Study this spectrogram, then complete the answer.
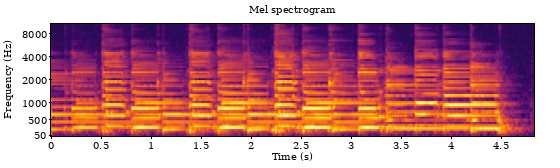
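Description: Guitar strums a repeating chord pattern, bright ringing chords struck in a steady rhythm, each change clear and full, fading out at the end.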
